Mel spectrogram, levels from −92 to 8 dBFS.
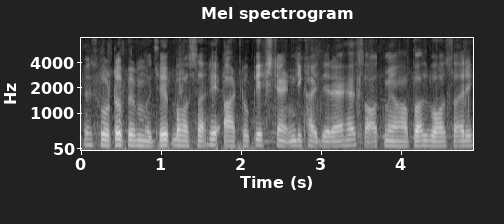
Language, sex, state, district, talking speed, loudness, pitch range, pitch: Hindi, male, Madhya Pradesh, Katni, 230 wpm, -19 LUFS, 125-145 Hz, 135 Hz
